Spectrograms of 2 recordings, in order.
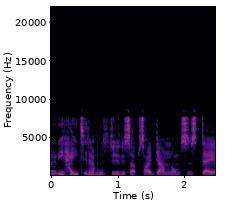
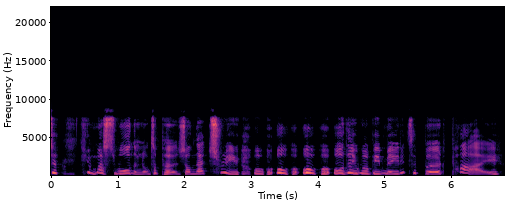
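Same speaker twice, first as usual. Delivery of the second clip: excited monkey; 11 semitones higher, 10 dB louder than usual. A narrator's reading. Mugglewump urges bird.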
